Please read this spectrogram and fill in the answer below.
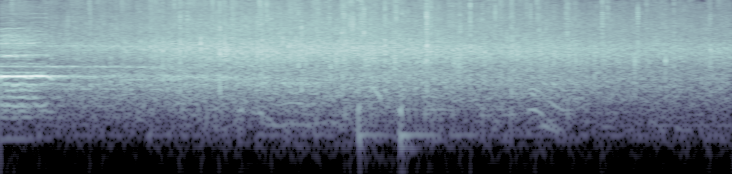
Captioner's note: crowd applauding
